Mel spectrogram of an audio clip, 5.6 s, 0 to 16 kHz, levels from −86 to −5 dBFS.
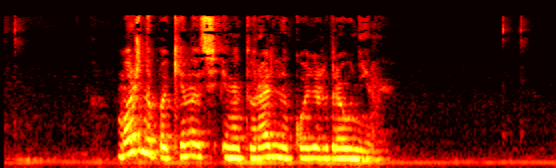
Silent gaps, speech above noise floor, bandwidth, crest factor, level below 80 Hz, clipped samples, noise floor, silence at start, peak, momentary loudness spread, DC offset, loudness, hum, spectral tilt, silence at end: none; 33 dB; 11.5 kHz; 18 dB; -60 dBFS; under 0.1%; -52 dBFS; 0.25 s; -4 dBFS; 6 LU; under 0.1%; -19 LUFS; none; -4 dB/octave; 1.7 s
